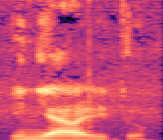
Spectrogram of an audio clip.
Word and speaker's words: Iñárritu: Iñárritu.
